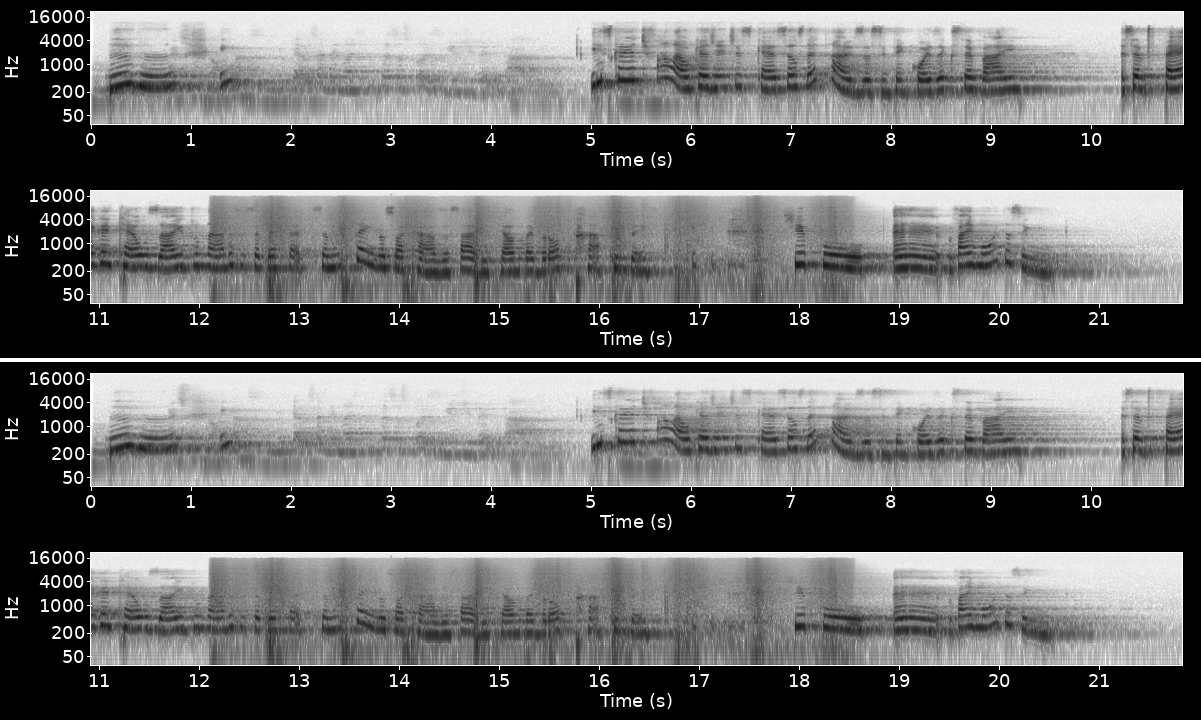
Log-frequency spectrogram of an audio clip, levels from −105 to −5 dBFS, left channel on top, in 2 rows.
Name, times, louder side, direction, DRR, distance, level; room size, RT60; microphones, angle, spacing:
voice 1, 0.1-0.9 1.3-1.4 5.0-9.3 10.3-16.8 17.8-18.7 18.9-20.6, left 3 dB, 55° left, 12 dB, 0.7 m, -26 dB
voice 2, 0.7-4.6 5.2-5.7 16.9-17.5, right 1 dB, 60° right, -1 dB, 6.7 m, -50 dB
sound 1, 12.1-18.5, right 1 dB, 5° right, 0.5 m, -35 dB
23.5 x 17.5 x 7.3 m, 2.1 s
head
